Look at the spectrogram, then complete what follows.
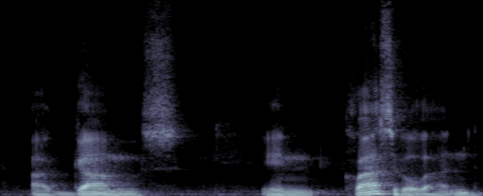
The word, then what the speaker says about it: agamus: But with an A, the G goes back to being a hard G, agamus.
